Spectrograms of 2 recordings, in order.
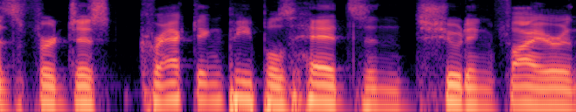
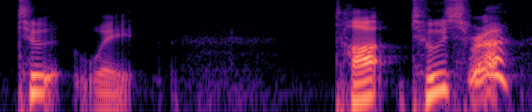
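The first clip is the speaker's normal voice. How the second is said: ordinary talk, nothing marked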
